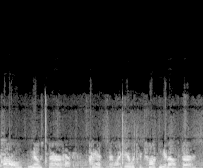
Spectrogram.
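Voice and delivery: high-pitched mocking "no, sir"; smirking fake innocence. Officer feigns ignorance to the complaining deputy, smirking. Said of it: "he rolled his eyes and smiled and goes".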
